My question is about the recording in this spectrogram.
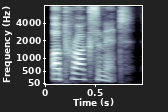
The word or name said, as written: approximate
